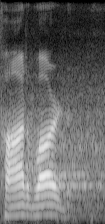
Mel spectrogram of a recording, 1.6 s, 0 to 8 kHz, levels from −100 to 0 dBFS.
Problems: constant background noise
